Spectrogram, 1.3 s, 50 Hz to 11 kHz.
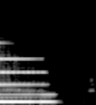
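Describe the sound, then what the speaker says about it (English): A single meditation bell struck once during a guided sitting practice, its clear ringing tone sustaining loudly and fading out over nearly a second, followed by a faint brief chime afterward. "So Jamie would ring the bell 10 times."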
